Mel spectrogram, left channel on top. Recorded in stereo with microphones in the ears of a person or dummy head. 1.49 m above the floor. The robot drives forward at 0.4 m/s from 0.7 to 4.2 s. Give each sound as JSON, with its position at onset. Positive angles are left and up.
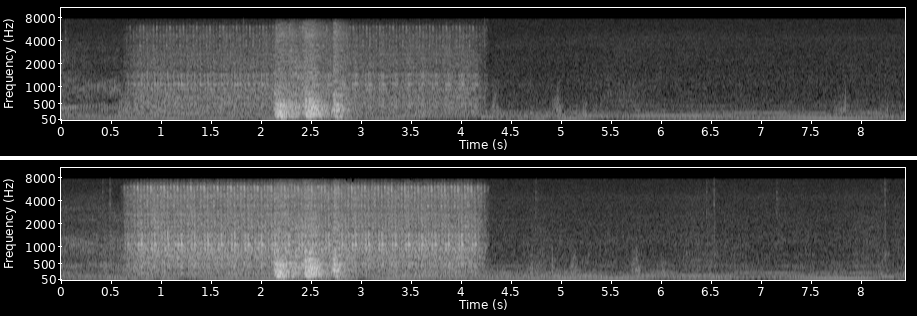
{"t": 2.1, "sound": "crumpling", "side_deg": -30, "distance_m": 1.5}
